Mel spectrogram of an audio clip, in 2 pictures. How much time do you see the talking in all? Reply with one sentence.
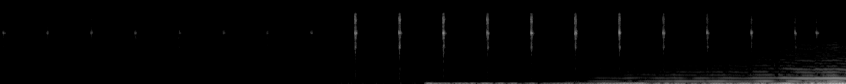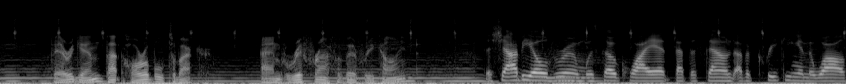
You can hear the talking for 8 seconds altogether.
